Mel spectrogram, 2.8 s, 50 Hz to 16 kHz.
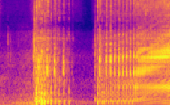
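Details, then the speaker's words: MB5 two-stroke bike, previously seized, freed with penetrating oil and compression restored: popping bursts, a pause, then a rising buzzy run that climbs steadily. This is its first start, run only briefly to avoid burning it up. "yeah that is a first start for this bike and the compression is back up there"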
